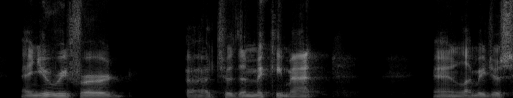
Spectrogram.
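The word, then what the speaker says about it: MICIMATT: The rest of the deep state, the rest of the Mickey Mat. So remember, it rhymes with Mickey Mouse.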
